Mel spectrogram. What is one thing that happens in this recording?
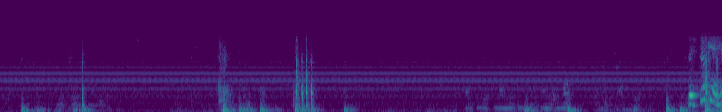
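A young girl speaks softly and quietly close to a microphone, in short bursts.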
